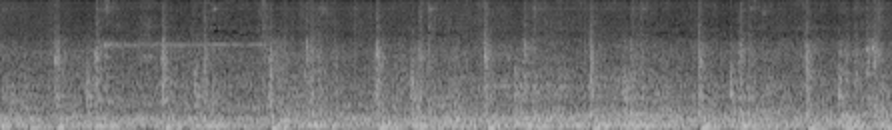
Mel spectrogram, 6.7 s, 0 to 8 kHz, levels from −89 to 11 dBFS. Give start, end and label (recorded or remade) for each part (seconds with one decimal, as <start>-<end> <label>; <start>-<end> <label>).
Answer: 0.0-1.2 remade; 1.2-2.1 recorded; 2.1-3.0 remade; 3.0-3.7 recorded; 3.7-4.8 remade; 4.8-6.3 recorded; 6.3-6.7 remade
